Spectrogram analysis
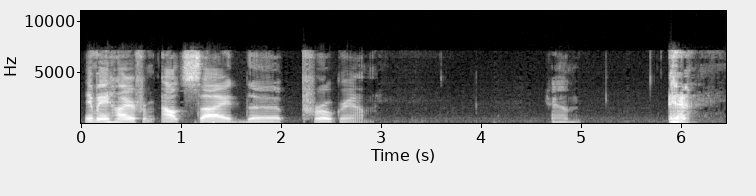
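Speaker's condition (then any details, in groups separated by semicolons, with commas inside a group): No condition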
